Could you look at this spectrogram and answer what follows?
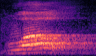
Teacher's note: واو ہونٹوں کو گول کر کے پڑھیں گے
